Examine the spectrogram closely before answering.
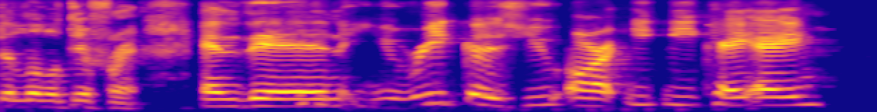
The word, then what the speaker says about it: Ureeka: And then the third one is Eureka, and that's spelled Ureeka. Ureeka. That's Eureka.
